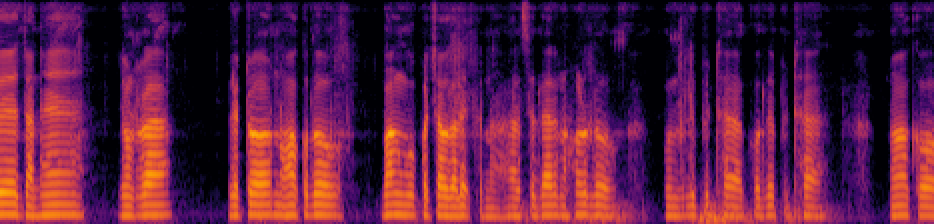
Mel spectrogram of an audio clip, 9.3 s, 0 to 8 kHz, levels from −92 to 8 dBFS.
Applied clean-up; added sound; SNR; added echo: neural mask model RNNoise.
